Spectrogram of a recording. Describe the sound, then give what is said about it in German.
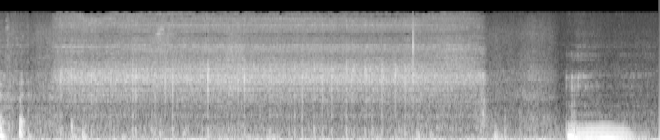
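A long, steady airy hiss with a faint crackle runs for about four seconds as someone draws hard on an e-cigarette, then stops and is followed by a brief low murmur. “Ich traue mich überhaupt nicht zu dampfen. Ich mache jetzt eine Dampfpause, ist mir jetzt egal.”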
